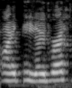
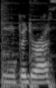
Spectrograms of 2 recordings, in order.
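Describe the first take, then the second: First: IP is spelled out as two letters. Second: IP is said as one word, eep.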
